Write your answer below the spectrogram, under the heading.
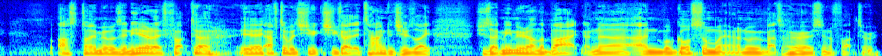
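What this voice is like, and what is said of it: Put-on posh Scottish Dundee accent. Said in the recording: “that noise you just made, it's really hard to do. ... Was a posh Scottish. ... The Dundee accent.”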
